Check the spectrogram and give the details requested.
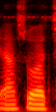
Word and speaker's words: Asu: Sebut saja Candi Asu, pengucapan yang lain terdengar salah.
